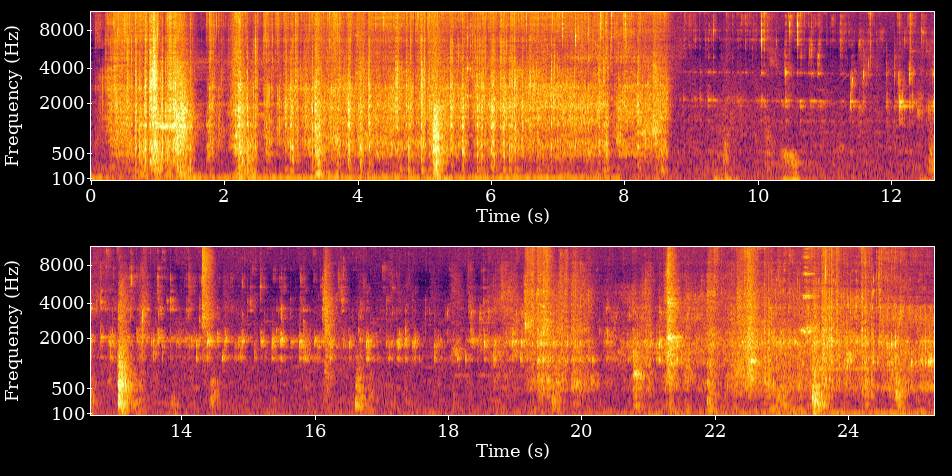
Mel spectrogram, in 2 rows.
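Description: TONE Touch 03 brewer pouring hot water from its showerhead onto coffee grounds in a paper filter, over a steady low machine hum. The pour stops about eight seconds in, leaving scattered drips of coffee into the glass server, and a second pour starts with the hum about two-thirds of the way through.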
